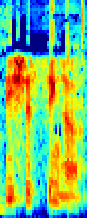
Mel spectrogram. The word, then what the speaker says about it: Manisha Sinha: Manisha Sinha.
